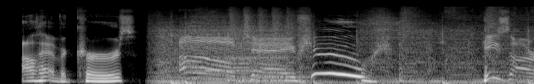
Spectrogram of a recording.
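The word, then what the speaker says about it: Coors: say, "I'll have a curse." Okay, he's all right. That's the cowboy cocktail right there. Get yourself a curse and say it like that. It's not course. It's curves.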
